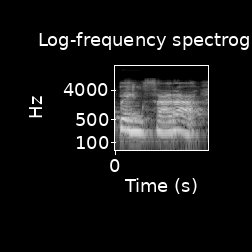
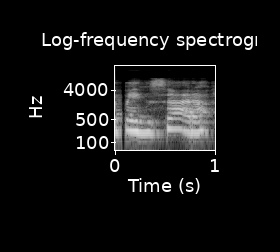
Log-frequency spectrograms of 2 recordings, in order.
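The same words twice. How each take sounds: First: "pensará" with the stress on final RÁ; accented final A. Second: "pensara" with SA stressed and a weak ending; no final accent. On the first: Teacher explains the future form, "pensará" stressed at the end. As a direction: punch the last syllable of "pensará". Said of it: "si yo digo pensará". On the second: Teacher explains the unaccented word, "pensara" stressed on SA. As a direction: lean on the middle syllable of "pensara". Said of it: "si no tuviese el acento". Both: Shown as a demonstration.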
